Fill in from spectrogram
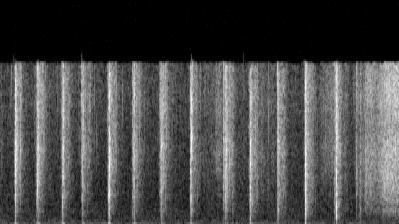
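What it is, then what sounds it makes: Plastic-backed disposable diaper. A single crumpled, striped Goodnites XL disposable pull-up diaper with a crinkly plastic outer layer, hollow and unused, lies on carpet and is patted and tapped with flat fingertips. Fourteen short, soft taps land at a steady pace, each giving a dull low thump with a brief crisp crinkle that dies away almost at once.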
